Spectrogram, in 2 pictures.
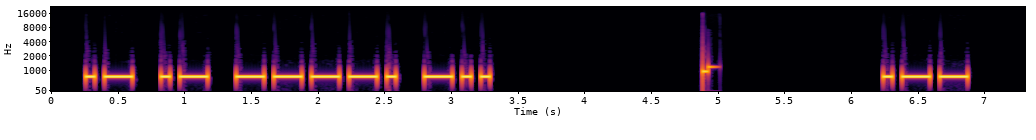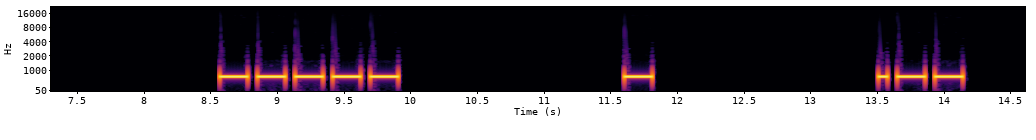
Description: Morse code, heard as a keyed tone, about 17 wpm, spaced as for 7 wpm, 700 Hz. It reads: AA9D W0TW
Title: USA Call Signs - 4 Characters - 8x Character Spacing - 17wpm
